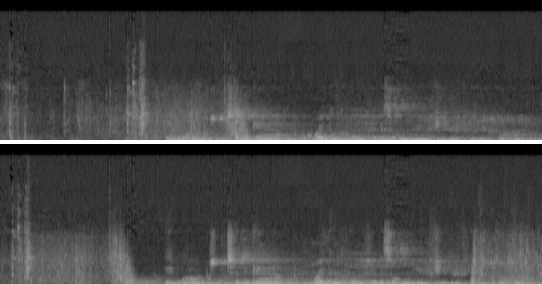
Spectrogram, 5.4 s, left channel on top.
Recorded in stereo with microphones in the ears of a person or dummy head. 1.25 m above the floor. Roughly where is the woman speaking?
Right.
